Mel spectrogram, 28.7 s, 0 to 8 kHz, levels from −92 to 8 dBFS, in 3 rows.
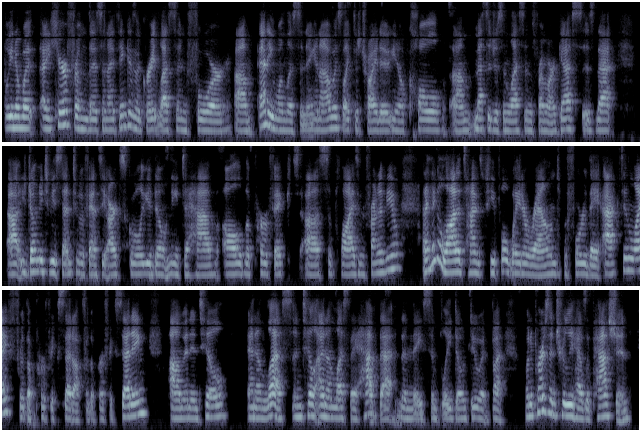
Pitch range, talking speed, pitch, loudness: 165-200 Hz, 235 wpm, 175 Hz, -30 LUFS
